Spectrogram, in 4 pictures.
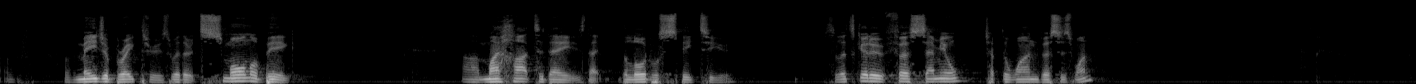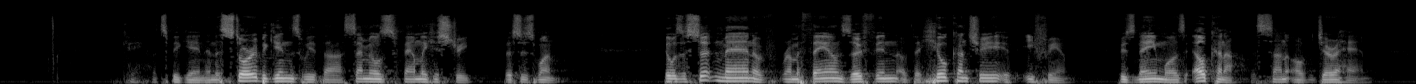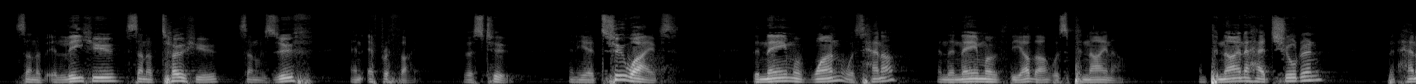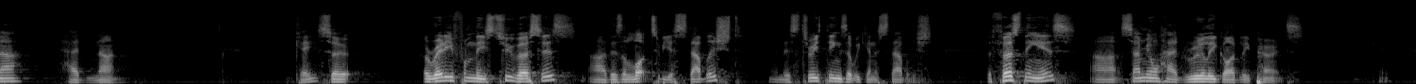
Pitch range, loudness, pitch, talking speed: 110-135 Hz, -28 LUFS, 120 Hz, 145 wpm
